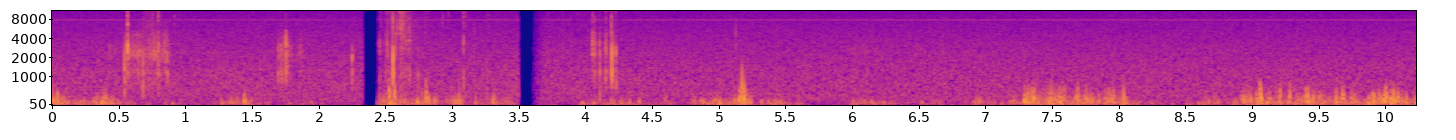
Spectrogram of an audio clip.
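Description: Quiet outdoor ambience: a faint hiss of light wind with scattered soft clicks, knocks and scuffs from camera handling and shifting on the rock. The sound cuts out completely twice, briefly, a few seconds in.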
